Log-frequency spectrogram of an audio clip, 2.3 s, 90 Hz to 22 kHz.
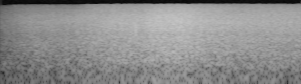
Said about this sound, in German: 14 Wasserfälle stürzen sich eine breite Schlucht hinab. Der River Athi, der zweitlängste Fluss Kenias, schlängelt sich hier auf seinem Weg Richtung Küste durch eine zerklüftete Landschaft.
